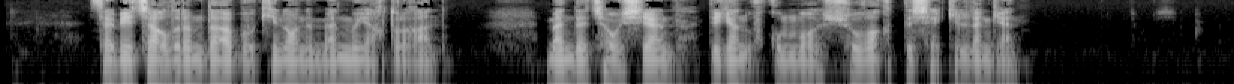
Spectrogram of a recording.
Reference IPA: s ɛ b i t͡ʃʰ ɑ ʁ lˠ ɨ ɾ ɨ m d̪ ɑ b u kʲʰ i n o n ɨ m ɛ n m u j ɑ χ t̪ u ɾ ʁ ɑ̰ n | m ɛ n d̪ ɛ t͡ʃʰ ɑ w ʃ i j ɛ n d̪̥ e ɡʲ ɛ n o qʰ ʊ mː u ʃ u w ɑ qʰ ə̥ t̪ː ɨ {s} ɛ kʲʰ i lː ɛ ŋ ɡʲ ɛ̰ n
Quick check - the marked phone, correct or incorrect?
incorrect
